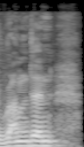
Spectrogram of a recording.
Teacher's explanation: If somebody from Japan comes across to London, they don't say the L, they say Rundon. And no matter how much you try and teach them the L sound, they can't pick up the L sound.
